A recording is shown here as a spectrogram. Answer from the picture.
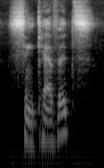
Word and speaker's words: Sienkiewicz: First thing, this is on paper and a pen and ink master copy from Bill Sienkiewicz. That's how you say his name.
